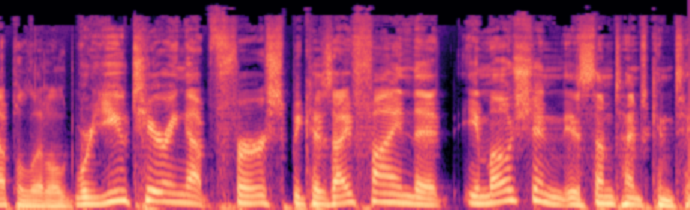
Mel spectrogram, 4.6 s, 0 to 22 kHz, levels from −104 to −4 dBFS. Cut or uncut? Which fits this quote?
uncut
